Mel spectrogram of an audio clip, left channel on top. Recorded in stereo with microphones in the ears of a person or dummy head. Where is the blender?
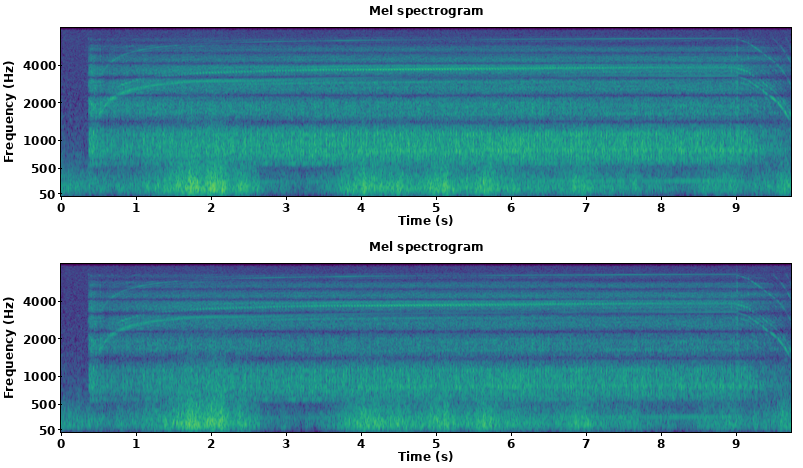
20° left (ahead or behind).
